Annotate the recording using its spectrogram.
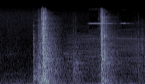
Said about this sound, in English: Her chest heaves up and down as she watches the door latch lifting.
